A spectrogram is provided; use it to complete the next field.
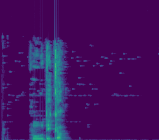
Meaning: alternative spelling of Boudicca (“Boudica”)
- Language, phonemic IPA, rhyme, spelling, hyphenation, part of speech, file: Norwegian Bokmål, /buːˈdɪka/, -ɪka, Boudica, Bou‧di‧ca, proper noun, Nb-boudica.ogg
